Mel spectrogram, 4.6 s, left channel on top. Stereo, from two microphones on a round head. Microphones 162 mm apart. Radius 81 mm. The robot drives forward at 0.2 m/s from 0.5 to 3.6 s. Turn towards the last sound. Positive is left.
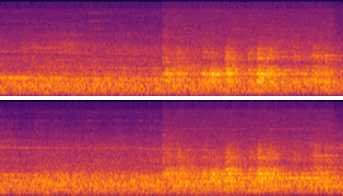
turn(degrees=30)  # may be behind; listen again after turning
